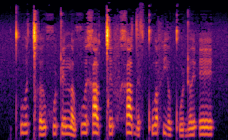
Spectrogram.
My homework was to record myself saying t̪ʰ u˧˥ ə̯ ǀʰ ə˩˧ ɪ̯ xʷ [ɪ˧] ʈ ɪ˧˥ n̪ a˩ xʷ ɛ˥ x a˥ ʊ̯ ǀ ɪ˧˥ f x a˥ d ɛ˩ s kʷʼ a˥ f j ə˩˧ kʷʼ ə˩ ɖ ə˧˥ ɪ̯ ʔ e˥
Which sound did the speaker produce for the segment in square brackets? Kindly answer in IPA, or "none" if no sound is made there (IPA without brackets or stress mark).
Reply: ɪ˧˥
